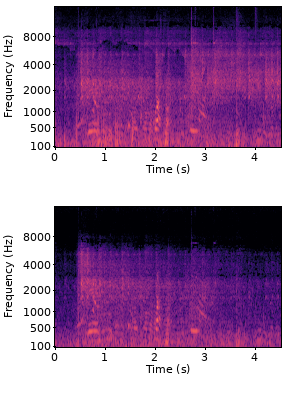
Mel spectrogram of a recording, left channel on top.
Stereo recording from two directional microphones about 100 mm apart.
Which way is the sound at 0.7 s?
60° left (ahead or behind).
